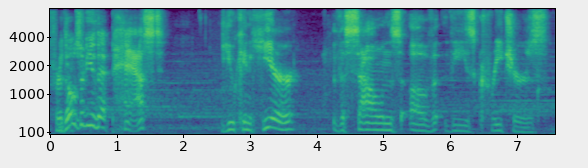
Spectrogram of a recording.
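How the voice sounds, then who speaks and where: Running a tabletop RPG, this game master tells the story in a conversational style broken by halting pauses, his voice mid-range.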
